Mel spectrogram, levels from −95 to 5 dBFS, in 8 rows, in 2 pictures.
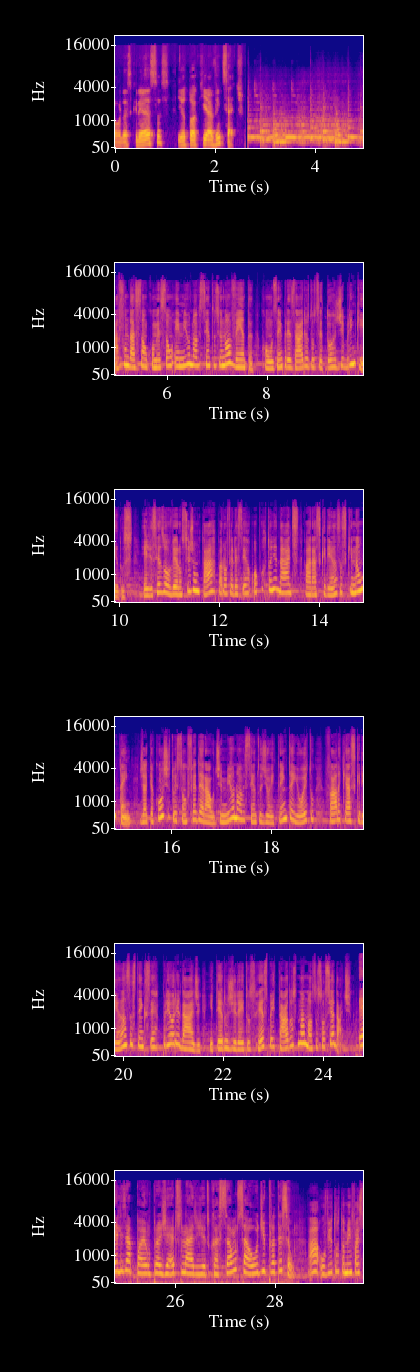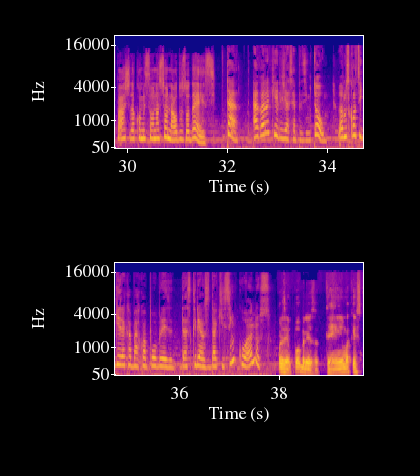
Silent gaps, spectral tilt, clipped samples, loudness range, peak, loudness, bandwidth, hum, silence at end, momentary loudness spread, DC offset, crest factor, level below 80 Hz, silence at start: none; -5 dB/octave; under 0.1%; 2 LU; 0 dBFS; -17 LUFS; 16.5 kHz; none; 0.05 s; 9 LU; under 0.1%; 16 dB; -46 dBFS; 0 s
